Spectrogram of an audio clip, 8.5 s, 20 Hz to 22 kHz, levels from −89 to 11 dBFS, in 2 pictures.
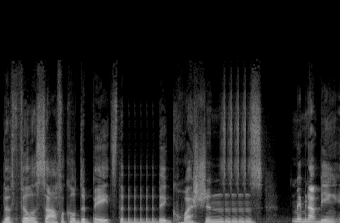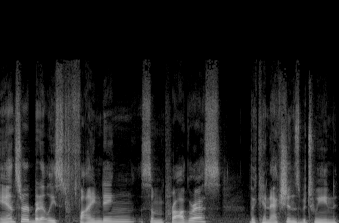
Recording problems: audio stuttering; at 1.5 s and at 2.5 s

